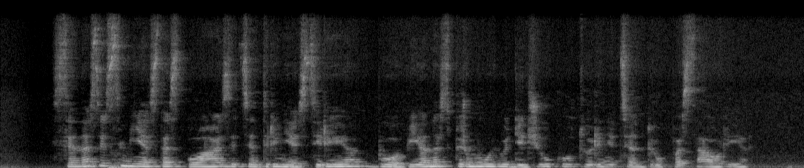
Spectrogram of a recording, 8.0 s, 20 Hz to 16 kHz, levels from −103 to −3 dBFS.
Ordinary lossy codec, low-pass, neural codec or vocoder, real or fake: AAC, 96 kbps; 14.4 kHz; none; real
